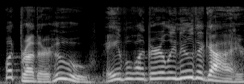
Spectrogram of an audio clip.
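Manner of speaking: hammed-up feigned ignorance; dodging the question. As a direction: play dumb, pitch climbing as you deny it. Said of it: "Cain tries to dodge the question".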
